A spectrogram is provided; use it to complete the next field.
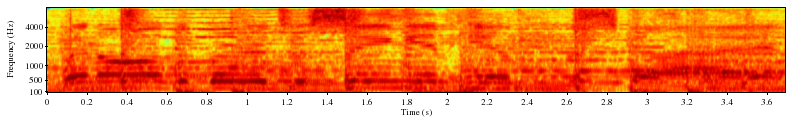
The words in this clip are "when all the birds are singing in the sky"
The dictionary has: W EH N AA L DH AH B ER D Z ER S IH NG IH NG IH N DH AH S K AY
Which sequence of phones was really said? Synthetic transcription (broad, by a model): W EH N AA L DH AH B ER D Z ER S IH NG IH NG IH N DH AH S K AY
